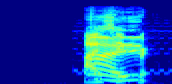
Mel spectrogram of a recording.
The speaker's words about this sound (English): The phone just rang, which means we're going to...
